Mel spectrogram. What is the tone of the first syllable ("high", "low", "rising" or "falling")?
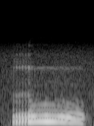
falling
